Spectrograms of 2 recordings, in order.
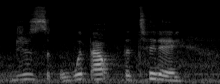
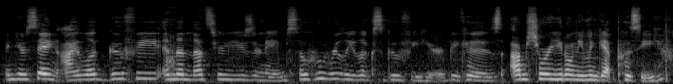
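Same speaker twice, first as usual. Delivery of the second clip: annoyed; 7 dB louder than usual. Real, not acted. Ranting at a commenter on stream.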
